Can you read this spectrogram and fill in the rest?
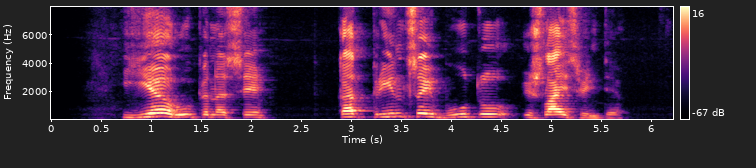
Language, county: Lithuanian, Klaipėda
